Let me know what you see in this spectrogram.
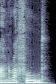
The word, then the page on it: unruffled: British English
